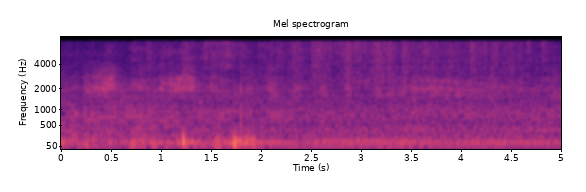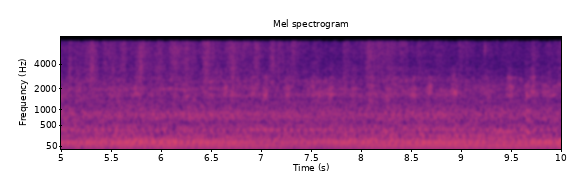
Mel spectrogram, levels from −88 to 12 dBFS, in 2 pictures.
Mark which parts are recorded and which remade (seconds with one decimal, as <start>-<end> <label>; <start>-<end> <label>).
0.0-2.5 remade; 2.5-4.5 recorded; 4.5-5.2 remade; 5.2-10.0 recorded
